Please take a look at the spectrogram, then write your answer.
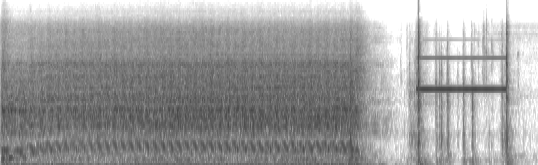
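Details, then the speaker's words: Honda Civic coupe project car: fast, even cranking at about three turns a second for four seconds without a single catch, then it stops. Crank, no start, cause not yet found. "so we do have crank but no start trying to figure out why"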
